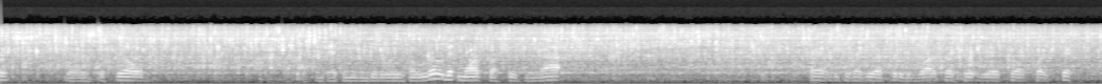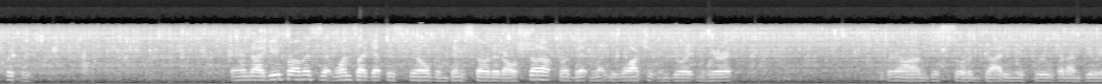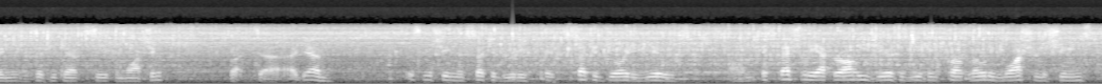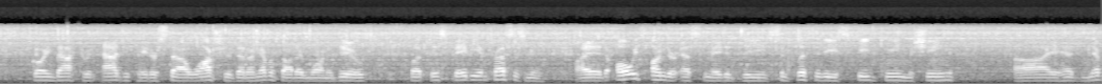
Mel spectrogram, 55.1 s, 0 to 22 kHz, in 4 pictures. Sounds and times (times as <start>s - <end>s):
Water: 0.0s - 55.1s
Speech: 0.8s - 1.9s, 3.9s - 7.1s, 10.1s - 14.2s, 16.6s - 23.0s, 24.8s - 29.6s, 30.4s - 31.7s, 32.6s - 36.0s, 36.6s - 53.3s, 54.0s - 55.1s.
